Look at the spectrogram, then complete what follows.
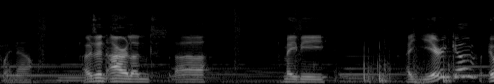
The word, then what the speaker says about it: Ireland: I was in Ireland, Ireland. There's a funny difference between how like most people say Ireland and like how Irish people say it. There's like a real hard emphasis on the R there.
